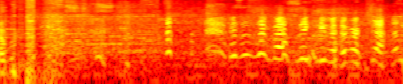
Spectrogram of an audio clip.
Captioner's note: laughing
